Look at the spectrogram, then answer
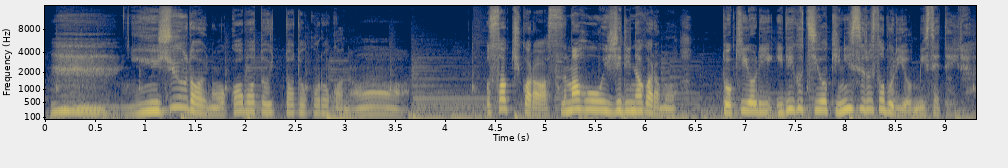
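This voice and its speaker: A woman's voice: on the high side, big pitch swings, normal speed, faint music behind. An actress playing a wry woman of forty-six, a self-deprecating eavesdropper narrating an audio drama conversationally in the first person. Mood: curious, observing. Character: wry 46-year-old woman, eavesdropping daydreamer.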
